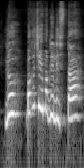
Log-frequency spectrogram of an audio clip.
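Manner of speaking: high, loud objection; indignant protest. Acted. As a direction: object loudly like a miffed classmate. Student objects to classmate as monitor. (pasigaw na reklamo)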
